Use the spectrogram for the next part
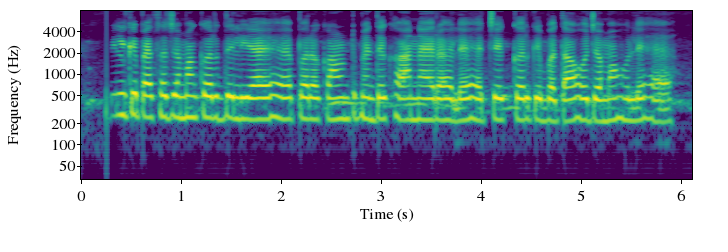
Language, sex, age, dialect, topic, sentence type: Magahi, female, 25-30, Southern, banking, question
